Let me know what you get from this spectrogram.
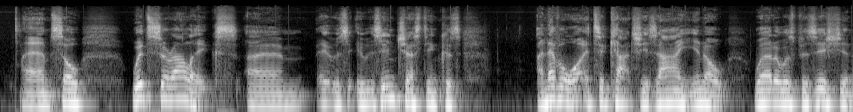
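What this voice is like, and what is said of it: Manchester accent. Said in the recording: “my Manchester accent”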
